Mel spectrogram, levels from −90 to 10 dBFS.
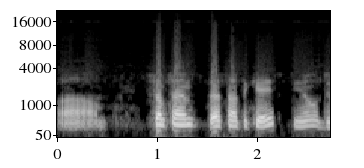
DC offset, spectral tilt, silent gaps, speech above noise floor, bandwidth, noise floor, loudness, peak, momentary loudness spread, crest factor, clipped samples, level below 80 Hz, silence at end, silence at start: under 0.1%; -8 dB/octave; none; 35 dB; 6.4 kHz; -47 dBFS; -14 LUFS; 0 dBFS; 12 LU; 14 dB; 0.3%; -56 dBFS; 0 s; 0 s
